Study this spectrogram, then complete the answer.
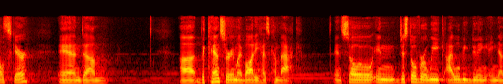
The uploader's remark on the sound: Speaks at SouthRidge Fellowship, a Langley church.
